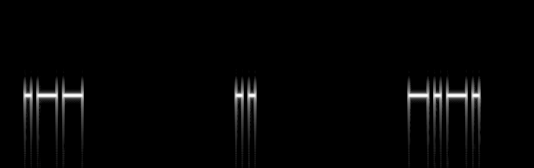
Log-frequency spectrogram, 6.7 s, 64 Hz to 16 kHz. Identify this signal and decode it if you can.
Morse code, heard as a keyed tone, about 15 wpm, spaced as for 4 wpm, 700 Hz. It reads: WIC
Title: USA Call Signs - 5 Characters - 8x Character Spacing - 15wpm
